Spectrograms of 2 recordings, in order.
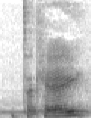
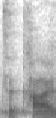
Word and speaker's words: Takei: book haul i said takai which is why i had heard it pronounced as a butt in a video and then um in the book itself actually he says that it rhymes with okay so i know literally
